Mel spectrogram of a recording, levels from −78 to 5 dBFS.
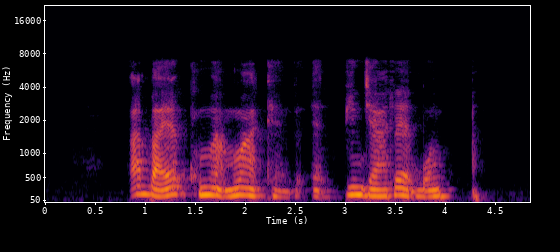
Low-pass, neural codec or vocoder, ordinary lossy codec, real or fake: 7.2 kHz; codec, 16 kHz in and 24 kHz out, 1.1 kbps, FireRedTTS-2 codec; Opus, 32 kbps; fake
